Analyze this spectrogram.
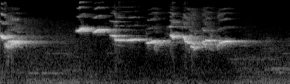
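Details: Oriental magpie-robin, contest champion, singing a bright phrase of high clear whistles that step downward, with a slurred flourish at the end.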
